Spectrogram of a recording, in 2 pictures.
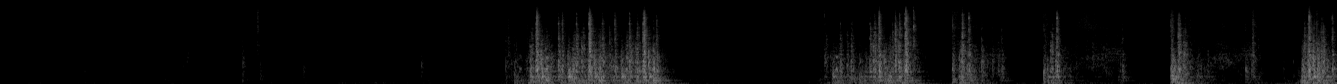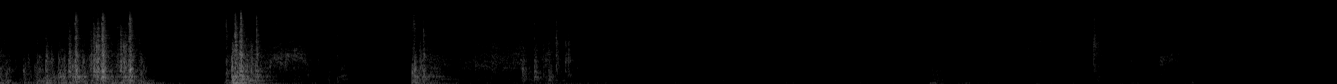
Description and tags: Broken Door Push
An old door broken pushed with force
Door, Push, Broken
